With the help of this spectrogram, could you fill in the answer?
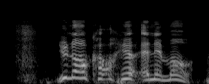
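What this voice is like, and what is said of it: Put-on Asian accent. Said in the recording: “you gotta do the Asian accent.”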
